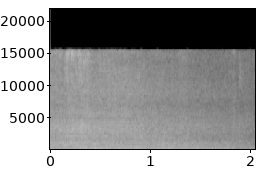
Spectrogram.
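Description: Rushing noise of a passing vehicle, loudest at the start and fading steadily toward the end.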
